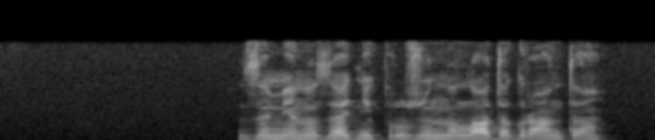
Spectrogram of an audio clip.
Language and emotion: Russian, neutral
